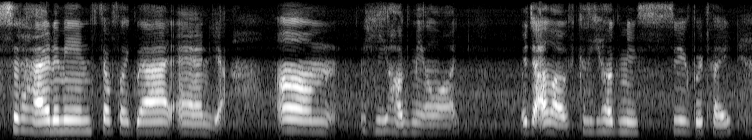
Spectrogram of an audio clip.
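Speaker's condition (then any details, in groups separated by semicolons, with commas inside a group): Cerebral palsy, dystonic hemiplegia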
